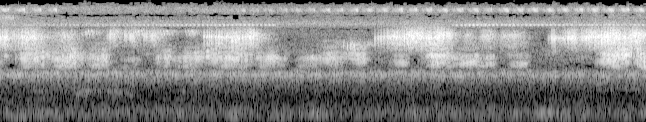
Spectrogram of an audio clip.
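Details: Continuous dense chorus of many frogs in Bali, Indonesia, layered rattling croaks rising and falling in loudness with no real pause, over a persistent shrill insect tone.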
